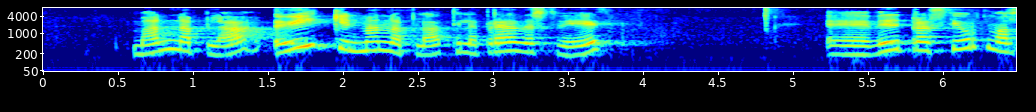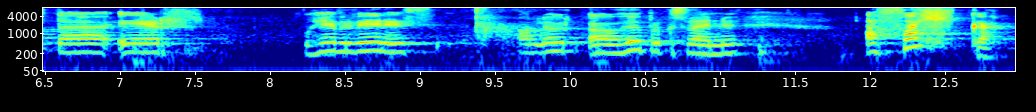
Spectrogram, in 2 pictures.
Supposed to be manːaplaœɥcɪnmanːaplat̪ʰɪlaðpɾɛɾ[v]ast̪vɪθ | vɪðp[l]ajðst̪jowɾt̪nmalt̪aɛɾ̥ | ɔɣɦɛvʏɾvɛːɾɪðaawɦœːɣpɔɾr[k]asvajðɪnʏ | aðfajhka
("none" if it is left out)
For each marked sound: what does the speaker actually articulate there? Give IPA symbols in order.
ð, ɾ, k

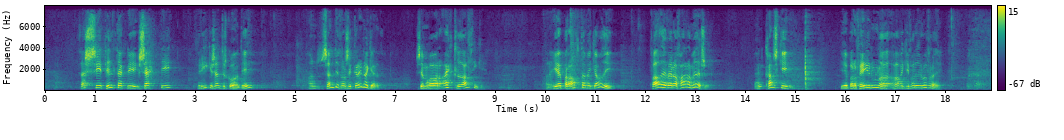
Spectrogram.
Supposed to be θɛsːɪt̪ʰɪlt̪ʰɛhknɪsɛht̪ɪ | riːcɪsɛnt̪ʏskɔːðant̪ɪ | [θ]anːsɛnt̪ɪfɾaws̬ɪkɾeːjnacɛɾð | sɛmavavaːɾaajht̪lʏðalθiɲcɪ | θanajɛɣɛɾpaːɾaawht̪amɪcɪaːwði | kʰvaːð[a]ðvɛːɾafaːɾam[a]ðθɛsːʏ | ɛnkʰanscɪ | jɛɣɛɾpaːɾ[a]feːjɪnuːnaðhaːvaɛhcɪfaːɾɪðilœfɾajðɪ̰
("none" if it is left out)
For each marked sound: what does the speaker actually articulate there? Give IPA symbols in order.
h, ɛ, ɛ, a

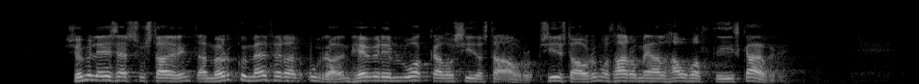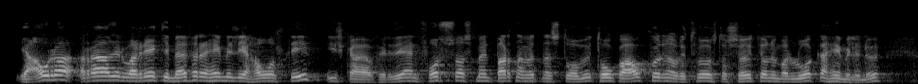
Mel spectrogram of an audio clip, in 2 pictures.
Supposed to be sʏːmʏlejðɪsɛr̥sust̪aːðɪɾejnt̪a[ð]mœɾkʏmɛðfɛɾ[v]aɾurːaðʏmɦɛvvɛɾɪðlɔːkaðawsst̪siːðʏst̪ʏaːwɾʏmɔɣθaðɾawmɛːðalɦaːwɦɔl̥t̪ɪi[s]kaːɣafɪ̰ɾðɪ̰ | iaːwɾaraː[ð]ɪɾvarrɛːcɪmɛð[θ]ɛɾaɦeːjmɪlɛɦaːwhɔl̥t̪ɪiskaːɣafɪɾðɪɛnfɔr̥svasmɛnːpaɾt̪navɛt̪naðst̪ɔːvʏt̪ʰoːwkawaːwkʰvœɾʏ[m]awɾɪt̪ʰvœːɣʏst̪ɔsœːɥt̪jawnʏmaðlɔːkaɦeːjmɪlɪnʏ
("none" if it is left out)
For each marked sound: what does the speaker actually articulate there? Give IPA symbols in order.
ð, ð, s, ð, f, n

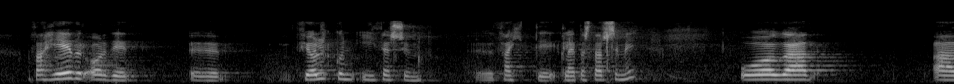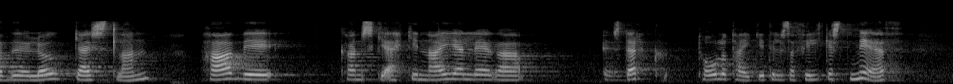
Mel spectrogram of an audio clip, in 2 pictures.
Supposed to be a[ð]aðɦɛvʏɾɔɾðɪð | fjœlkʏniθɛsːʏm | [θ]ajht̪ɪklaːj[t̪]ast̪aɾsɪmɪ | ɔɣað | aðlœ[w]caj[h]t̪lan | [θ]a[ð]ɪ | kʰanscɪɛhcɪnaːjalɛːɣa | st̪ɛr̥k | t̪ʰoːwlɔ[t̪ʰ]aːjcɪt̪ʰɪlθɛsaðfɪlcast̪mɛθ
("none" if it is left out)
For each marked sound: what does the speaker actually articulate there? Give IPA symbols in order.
θ, θ, t̪, ɣ, s, h, v, t̪ʰ

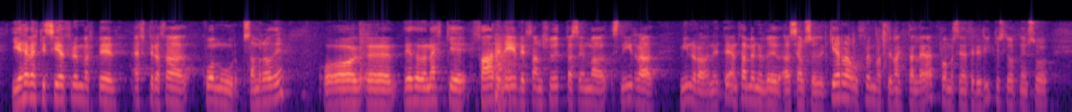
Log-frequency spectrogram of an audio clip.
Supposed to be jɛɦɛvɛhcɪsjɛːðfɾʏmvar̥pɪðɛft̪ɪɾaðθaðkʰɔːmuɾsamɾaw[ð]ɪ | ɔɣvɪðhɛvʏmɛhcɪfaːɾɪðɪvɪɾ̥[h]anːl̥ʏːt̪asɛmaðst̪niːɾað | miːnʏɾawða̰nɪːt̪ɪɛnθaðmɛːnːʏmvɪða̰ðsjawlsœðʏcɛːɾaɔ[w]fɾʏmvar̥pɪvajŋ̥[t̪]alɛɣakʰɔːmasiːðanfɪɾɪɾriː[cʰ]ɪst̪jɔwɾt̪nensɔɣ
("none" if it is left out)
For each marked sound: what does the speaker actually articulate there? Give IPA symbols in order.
ð, θ, ɣ, t̪, c

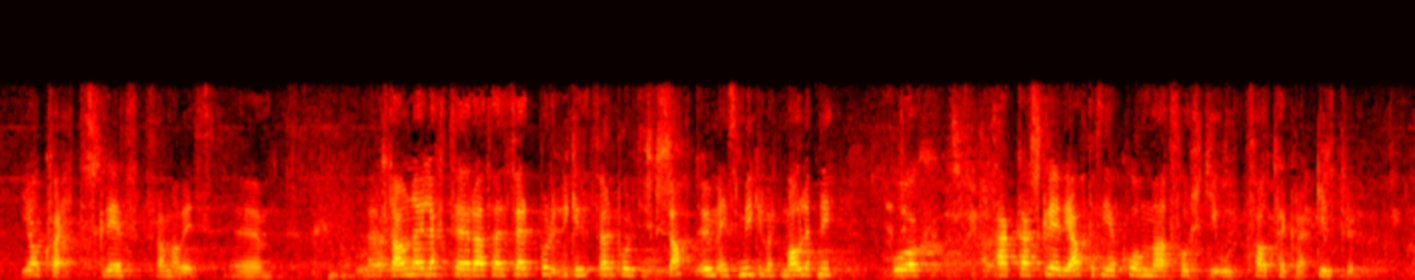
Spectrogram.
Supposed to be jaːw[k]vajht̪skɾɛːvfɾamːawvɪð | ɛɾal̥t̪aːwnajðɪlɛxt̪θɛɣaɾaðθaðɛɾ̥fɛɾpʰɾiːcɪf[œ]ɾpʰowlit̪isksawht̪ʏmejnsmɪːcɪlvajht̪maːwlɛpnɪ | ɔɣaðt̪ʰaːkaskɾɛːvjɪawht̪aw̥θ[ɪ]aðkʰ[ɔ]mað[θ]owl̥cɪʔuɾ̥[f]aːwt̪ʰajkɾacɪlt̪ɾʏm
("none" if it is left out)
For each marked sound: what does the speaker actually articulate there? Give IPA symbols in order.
kʰ, ɛ, i, ɔː, f, f

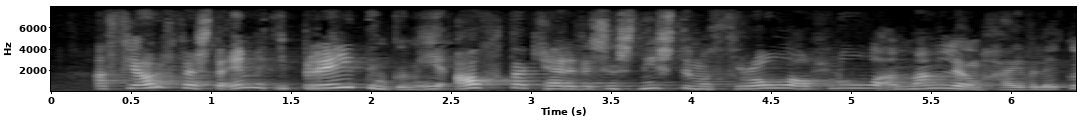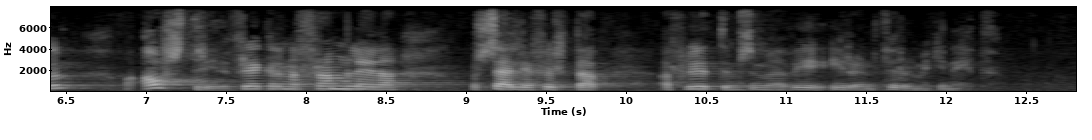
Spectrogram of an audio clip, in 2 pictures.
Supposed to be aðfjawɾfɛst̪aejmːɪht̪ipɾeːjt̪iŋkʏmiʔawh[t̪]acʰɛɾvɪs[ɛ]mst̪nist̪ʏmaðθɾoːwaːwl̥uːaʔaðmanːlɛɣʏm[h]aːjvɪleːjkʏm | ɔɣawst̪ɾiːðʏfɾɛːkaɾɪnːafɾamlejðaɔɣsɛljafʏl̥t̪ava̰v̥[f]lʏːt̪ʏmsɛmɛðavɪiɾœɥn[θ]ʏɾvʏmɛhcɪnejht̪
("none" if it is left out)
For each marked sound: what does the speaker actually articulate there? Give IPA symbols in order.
t̪, ɛ, h, f, θ

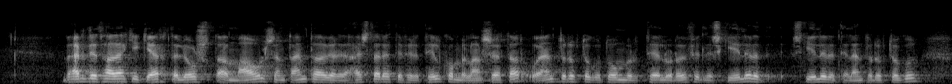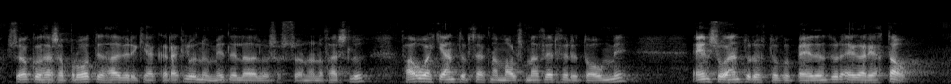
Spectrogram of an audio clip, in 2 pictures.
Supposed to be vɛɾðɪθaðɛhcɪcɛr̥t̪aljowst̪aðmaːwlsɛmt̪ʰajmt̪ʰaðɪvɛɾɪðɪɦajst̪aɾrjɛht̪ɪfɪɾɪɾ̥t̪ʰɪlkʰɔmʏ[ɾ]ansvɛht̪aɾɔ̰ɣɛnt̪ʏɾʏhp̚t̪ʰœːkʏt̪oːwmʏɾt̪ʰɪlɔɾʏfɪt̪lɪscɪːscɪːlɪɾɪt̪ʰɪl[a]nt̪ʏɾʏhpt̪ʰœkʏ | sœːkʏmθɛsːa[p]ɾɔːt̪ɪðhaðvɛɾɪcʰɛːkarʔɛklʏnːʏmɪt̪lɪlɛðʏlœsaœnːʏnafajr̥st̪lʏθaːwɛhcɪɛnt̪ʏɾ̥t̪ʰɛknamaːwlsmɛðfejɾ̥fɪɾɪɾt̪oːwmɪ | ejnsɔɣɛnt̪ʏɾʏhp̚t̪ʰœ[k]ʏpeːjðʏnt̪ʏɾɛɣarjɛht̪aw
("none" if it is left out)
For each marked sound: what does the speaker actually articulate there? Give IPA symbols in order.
l, ɛ, p, k

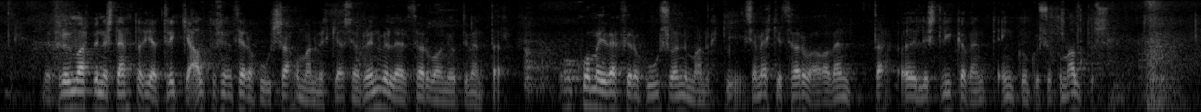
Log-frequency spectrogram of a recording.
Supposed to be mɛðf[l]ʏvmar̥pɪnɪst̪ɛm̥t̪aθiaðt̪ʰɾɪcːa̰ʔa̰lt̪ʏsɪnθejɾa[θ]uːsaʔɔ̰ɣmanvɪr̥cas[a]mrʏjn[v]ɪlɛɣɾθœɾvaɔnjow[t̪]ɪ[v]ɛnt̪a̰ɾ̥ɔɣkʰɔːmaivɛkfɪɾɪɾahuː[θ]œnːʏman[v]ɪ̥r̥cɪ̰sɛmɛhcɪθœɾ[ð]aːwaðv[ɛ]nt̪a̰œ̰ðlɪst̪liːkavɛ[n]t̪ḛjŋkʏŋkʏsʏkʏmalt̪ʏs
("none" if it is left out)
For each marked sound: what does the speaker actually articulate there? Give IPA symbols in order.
ɾ, h, ɛ, v, t̪, v, s, v, v, ɛ, n

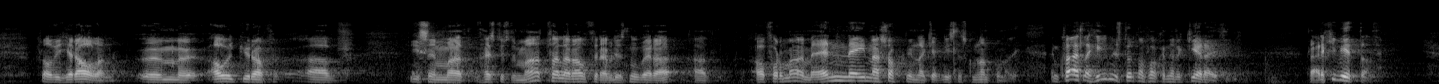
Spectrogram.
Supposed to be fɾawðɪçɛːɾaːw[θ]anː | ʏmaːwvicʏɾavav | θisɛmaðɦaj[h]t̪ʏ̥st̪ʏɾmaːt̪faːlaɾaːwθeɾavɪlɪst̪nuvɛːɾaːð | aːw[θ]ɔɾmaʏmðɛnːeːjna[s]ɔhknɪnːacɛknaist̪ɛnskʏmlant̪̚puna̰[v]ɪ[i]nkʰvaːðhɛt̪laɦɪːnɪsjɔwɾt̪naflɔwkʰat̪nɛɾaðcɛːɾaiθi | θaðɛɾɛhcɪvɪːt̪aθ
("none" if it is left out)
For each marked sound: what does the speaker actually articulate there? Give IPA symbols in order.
ð, s, f, s, ð, ɛ

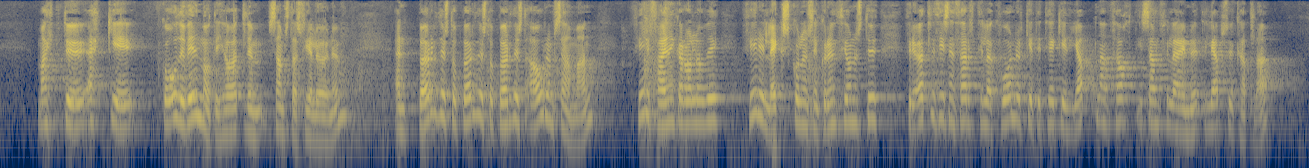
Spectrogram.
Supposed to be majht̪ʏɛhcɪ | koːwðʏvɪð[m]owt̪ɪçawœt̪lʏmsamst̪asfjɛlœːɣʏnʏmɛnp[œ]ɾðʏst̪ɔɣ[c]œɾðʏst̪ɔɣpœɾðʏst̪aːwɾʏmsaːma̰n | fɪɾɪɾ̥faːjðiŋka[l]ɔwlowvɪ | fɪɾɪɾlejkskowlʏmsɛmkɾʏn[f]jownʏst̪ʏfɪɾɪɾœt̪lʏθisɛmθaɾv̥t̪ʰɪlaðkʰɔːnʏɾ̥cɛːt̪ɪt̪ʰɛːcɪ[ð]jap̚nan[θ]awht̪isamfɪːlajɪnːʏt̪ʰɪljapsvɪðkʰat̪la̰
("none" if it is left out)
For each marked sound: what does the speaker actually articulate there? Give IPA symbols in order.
m, œ, p, ɾ, θ, ð, θ

